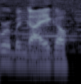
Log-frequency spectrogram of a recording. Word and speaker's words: Gallego: so a fine American like Ruben Gallego.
